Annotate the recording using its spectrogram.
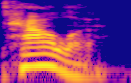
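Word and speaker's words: Talla: we finally met who we've been calling Tala but they weren't pronouncing her name Tala they're pronouncing it Tala Tala kigali played by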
